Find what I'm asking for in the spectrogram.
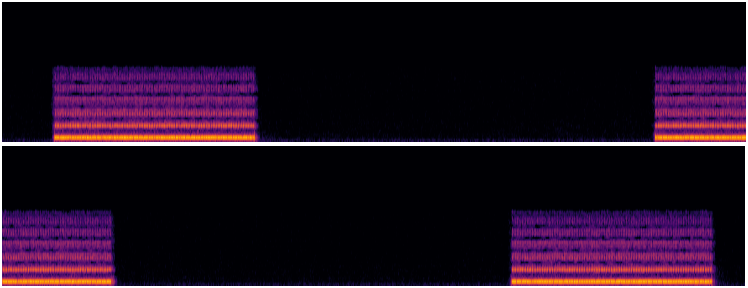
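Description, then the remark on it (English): A telephone line on the Guy James Show rings out: three steady electronic ring tones, each about two seconds long, separated by roughly four seconds of silence. The tones are clear and loud, with no voices. “Got our phone just absolutely working backwards here.”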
